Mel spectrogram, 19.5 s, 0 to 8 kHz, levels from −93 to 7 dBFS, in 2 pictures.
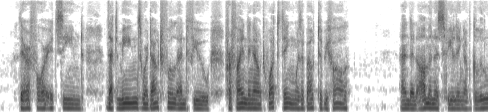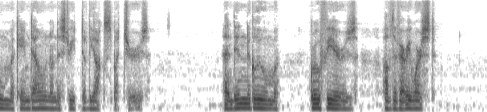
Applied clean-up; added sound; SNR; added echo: none; none; none; none.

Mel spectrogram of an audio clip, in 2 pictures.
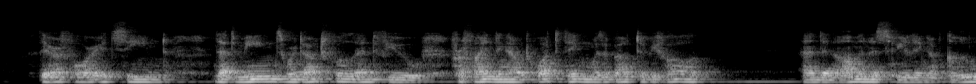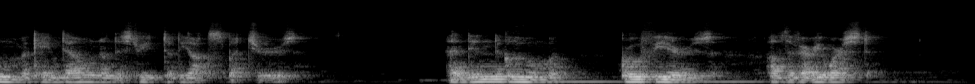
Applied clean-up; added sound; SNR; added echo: none; none; none; reverberation time 0.7 s.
